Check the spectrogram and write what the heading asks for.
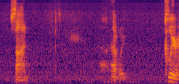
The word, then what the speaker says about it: Assange: It's Assange. Assange. That would clear how you pronounce it.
